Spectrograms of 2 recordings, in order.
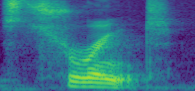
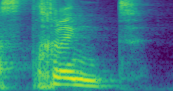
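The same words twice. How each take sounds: First: The R is an American R. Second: The R is not an American R. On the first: The speaker calls it right. "C'est strength. Le R américain" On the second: The speaker calls it wrong. "C'est pas strength"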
